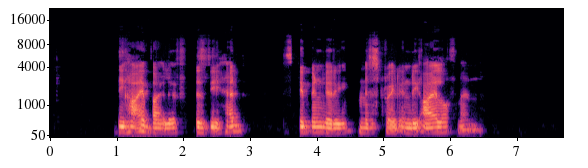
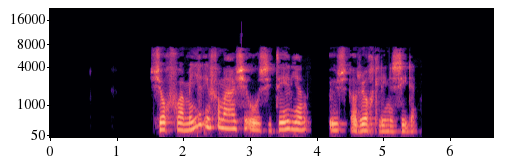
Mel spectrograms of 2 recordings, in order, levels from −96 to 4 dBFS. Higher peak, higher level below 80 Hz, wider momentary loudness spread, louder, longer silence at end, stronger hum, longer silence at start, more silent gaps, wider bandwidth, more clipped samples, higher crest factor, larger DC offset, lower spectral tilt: about the same, -2 dBFS vs 0 dBFS; about the same, -68 dBFS vs -64 dBFS; first, 14 LU vs 8 LU; second, -20 LUFS vs -16 LUFS; about the same, 1.25 s vs 1.15 s; neither; second, 1.05 s vs 1.5 s; second, none vs 3.94-4.18 s; first, 9.8 kHz vs 7.8 kHz; neither; about the same, 20 dB vs 18 dB; neither; about the same, -4.5 dB/octave vs -4.5 dB/octave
